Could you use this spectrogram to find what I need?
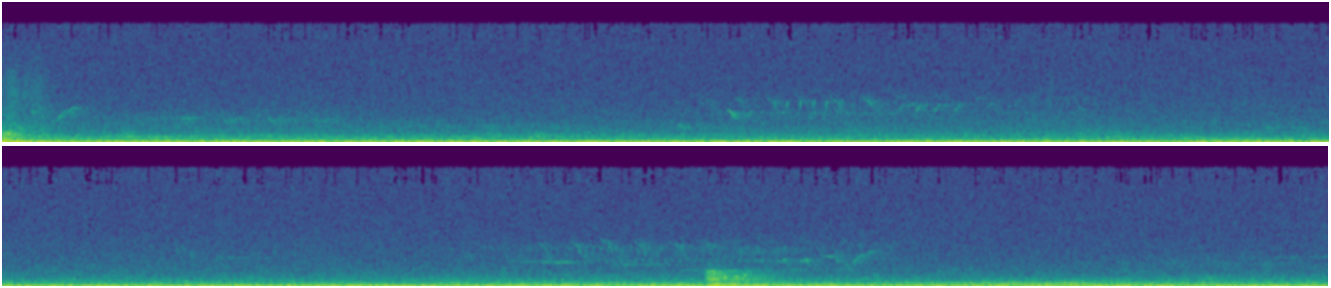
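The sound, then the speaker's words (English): A magnolia warbler sings two short, high phrases on the left, faint against steady, loud rushing noise that fills the whole recording. “All right, we got a magnolia warbler on the left.”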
